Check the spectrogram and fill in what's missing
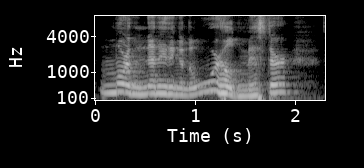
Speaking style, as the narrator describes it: screamed the young Stegman, spittle flying everywhere

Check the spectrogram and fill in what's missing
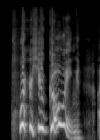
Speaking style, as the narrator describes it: I asked between laughs

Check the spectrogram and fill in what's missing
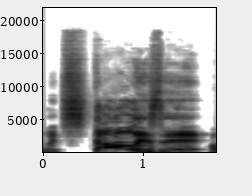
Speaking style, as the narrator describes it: Austin whined

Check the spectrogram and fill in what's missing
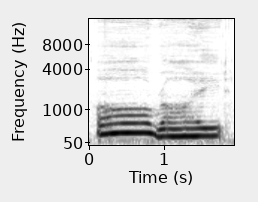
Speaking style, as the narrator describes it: said sleepily

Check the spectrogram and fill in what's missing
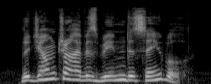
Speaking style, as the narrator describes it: a technician squeaked

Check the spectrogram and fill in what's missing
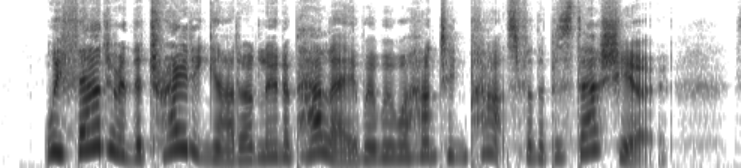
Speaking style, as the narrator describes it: said Planchet excitedly

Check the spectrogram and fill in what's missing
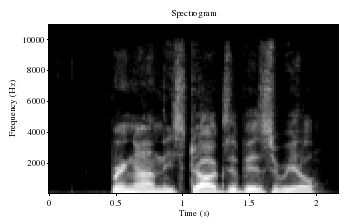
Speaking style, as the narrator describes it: growled Altorius

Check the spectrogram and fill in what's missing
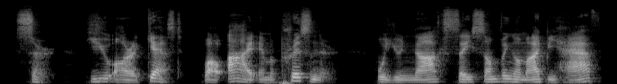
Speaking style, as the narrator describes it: Lü Bu whispered to Liu Bei

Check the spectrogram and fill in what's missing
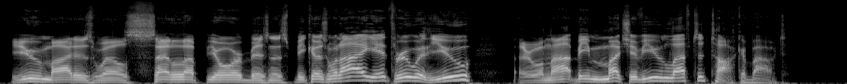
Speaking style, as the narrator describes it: called out

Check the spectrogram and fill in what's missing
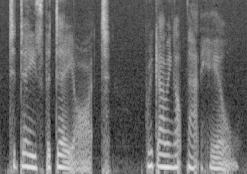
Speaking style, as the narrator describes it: Aware of his hot cheeks, he had muttered

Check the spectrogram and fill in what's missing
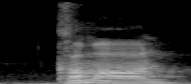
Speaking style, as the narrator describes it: growled Moody

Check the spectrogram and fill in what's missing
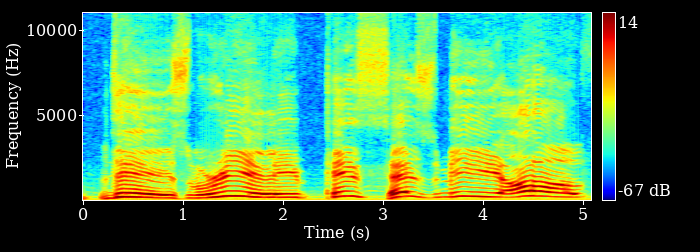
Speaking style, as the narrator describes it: bellowed Vanni Fucci

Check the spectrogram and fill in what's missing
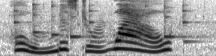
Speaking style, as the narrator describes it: exclaimed Dax, captivated by the beauty of the potion

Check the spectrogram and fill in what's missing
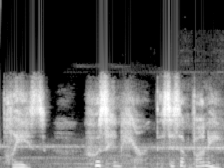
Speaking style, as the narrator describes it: whispered again

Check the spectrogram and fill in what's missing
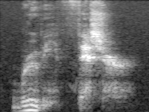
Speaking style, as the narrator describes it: she whispered

